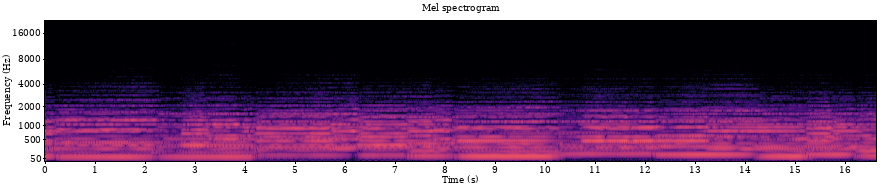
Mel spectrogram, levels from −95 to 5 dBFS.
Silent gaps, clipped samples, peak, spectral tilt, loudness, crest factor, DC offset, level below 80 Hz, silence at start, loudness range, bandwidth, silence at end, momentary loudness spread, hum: none; under 0.1%; -24 dBFS; -10.5 dB/octave; -37 LUFS; 12 dB; under 0.1%; -56 dBFS; 0 s; 2 LU; 4.9 kHz; 0 s; 5 LU; none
